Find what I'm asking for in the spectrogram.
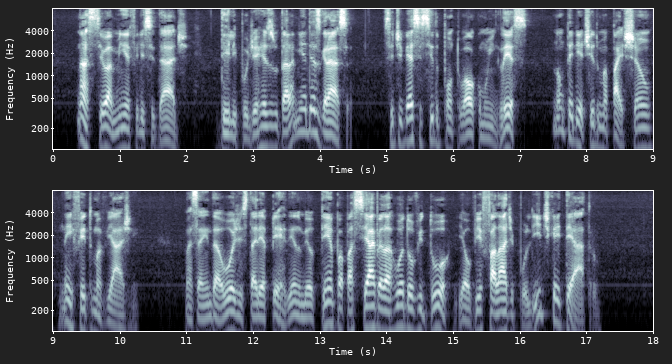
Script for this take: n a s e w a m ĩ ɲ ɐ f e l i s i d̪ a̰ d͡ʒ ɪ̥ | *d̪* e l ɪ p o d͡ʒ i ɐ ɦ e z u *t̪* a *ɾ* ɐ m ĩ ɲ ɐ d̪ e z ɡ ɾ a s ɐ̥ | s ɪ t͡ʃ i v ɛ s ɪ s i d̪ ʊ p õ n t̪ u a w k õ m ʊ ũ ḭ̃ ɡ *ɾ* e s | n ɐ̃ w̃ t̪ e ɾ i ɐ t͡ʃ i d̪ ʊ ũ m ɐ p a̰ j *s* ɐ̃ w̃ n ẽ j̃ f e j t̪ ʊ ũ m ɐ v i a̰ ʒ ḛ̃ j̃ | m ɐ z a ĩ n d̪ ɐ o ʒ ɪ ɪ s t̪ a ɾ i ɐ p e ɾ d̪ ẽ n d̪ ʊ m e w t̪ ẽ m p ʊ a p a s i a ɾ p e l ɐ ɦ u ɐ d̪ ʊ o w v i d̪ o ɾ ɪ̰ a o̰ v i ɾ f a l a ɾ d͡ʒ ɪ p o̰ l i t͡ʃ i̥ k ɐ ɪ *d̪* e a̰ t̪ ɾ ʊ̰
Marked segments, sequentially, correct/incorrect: correct, correct, correct, incorrect, incorrect, incorrect

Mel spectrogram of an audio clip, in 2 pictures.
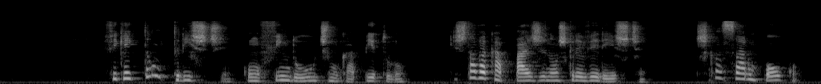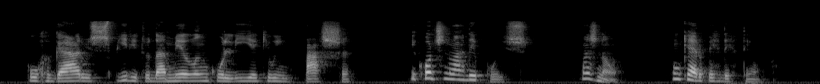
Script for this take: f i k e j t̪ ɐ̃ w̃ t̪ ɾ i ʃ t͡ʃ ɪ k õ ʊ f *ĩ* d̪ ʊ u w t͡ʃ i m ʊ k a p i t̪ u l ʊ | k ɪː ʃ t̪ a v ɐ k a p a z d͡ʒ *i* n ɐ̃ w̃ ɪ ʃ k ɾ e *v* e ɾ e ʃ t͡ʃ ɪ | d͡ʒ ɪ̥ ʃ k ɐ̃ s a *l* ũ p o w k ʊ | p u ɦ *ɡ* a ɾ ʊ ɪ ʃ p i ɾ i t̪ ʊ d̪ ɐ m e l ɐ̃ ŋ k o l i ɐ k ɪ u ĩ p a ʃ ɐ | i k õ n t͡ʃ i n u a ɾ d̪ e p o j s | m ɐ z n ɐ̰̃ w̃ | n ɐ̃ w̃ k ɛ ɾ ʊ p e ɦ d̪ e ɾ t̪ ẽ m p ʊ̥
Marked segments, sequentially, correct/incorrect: correct, incorrect, correct, incorrect, correct

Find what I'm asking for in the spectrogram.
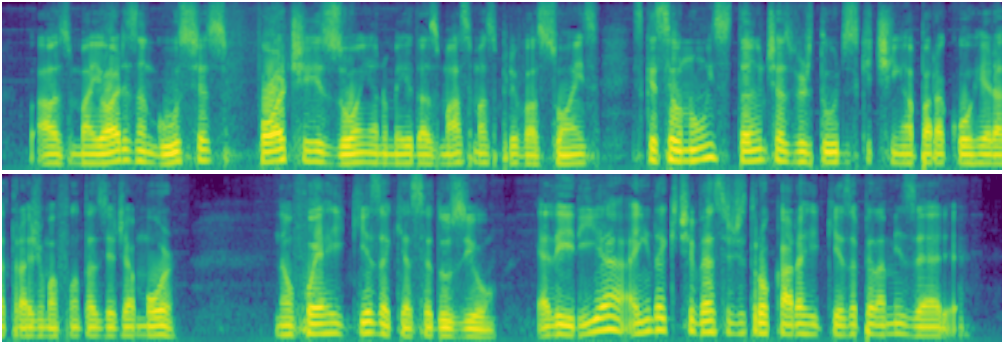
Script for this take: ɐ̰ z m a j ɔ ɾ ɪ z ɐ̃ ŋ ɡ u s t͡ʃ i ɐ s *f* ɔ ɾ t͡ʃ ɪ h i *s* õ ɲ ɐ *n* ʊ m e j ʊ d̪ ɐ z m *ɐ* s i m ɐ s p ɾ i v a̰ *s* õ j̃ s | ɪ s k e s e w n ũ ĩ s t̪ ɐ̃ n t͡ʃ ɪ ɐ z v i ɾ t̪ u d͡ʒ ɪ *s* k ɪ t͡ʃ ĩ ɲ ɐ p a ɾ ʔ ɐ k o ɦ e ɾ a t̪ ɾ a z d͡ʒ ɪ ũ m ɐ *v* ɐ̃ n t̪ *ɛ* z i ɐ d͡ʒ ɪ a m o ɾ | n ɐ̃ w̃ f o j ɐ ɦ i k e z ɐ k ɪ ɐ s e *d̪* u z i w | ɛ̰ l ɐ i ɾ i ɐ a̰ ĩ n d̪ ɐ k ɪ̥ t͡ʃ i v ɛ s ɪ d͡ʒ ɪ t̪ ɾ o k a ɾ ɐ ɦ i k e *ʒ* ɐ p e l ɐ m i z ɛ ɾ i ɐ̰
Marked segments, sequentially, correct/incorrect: correct, incorrect, correct, incorrect, correct, correct, incorrect, incorrect, correct, incorrect

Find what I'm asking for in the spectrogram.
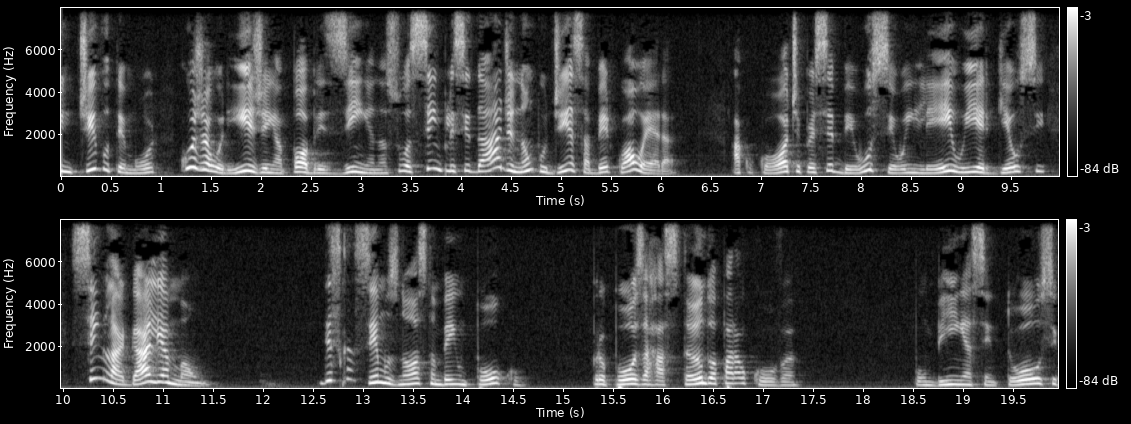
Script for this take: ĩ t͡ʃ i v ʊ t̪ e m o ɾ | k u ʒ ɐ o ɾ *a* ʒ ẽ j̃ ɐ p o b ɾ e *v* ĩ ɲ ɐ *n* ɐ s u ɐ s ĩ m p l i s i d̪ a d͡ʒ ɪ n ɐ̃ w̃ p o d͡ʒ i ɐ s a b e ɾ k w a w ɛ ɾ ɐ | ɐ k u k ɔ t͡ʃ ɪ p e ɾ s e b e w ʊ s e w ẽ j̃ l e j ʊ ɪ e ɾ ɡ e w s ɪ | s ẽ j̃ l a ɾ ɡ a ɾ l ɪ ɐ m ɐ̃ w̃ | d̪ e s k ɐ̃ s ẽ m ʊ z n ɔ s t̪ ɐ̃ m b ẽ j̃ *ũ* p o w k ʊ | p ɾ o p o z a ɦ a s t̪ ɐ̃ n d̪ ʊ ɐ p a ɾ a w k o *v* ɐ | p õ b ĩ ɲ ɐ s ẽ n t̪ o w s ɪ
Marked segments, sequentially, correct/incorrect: incorrect, incorrect, correct, correct, correct

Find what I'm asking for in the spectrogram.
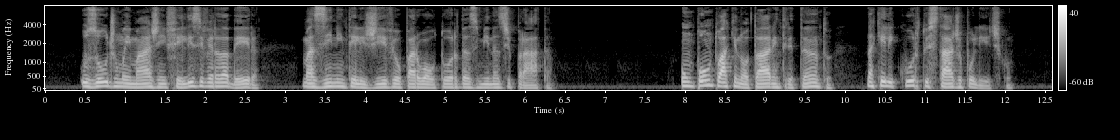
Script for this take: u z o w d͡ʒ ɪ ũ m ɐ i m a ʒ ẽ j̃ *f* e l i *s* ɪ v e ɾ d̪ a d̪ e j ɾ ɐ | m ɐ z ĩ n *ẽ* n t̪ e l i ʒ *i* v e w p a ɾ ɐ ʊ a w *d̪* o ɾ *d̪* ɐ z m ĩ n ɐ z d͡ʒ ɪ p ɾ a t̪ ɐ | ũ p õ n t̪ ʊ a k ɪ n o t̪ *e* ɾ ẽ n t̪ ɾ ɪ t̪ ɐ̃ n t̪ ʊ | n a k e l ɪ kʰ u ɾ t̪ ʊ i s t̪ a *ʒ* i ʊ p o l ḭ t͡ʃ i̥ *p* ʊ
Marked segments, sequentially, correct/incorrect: correct, incorrect, incorrect, correct, incorrect, correct, incorrect, incorrect, incorrect

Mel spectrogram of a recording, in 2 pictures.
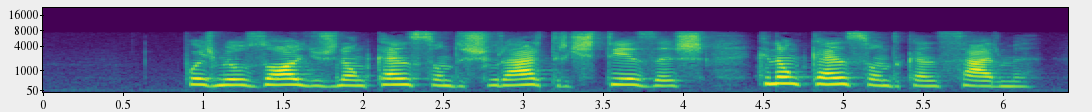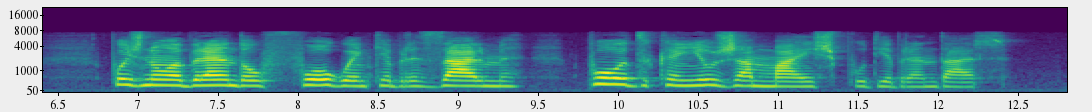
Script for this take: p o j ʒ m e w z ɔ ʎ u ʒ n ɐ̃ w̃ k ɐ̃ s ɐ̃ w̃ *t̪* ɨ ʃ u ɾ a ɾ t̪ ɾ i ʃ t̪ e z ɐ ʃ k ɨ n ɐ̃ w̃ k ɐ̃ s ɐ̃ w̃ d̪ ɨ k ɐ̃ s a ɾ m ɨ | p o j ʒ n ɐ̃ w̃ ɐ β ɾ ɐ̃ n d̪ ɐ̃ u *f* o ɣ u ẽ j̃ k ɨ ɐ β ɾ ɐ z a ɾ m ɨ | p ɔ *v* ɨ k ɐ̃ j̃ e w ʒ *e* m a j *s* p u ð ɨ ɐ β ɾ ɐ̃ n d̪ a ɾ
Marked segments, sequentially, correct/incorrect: incorrect, correct, incorrect, incorrect, incorrect

